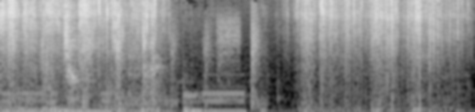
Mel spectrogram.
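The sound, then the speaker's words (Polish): Plastic foil is torn open, giving quiet crinkling, crackling and rustling that runs almost throughout, with a brief lull in the middle before the rustle resumes. “Weź tam, masz folikę, otwórz folię.”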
